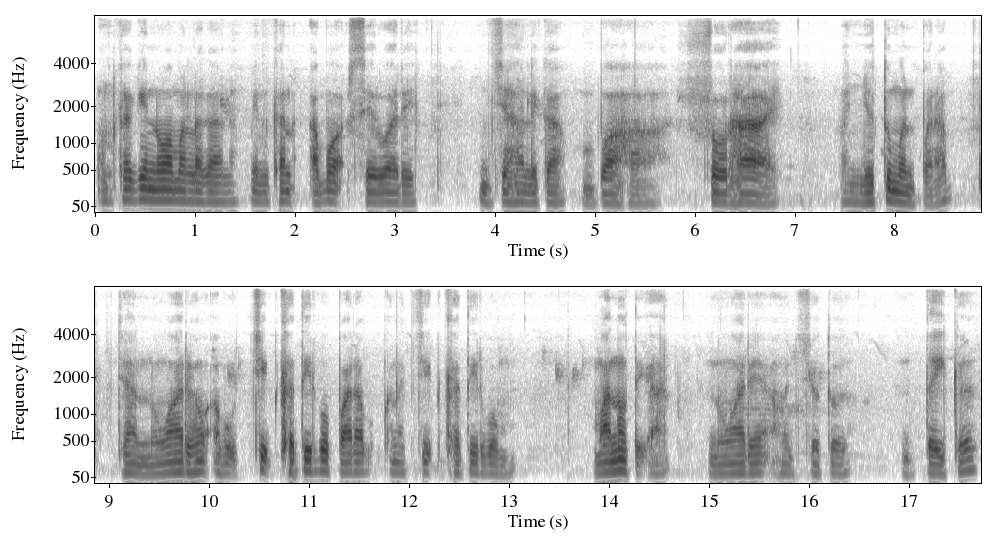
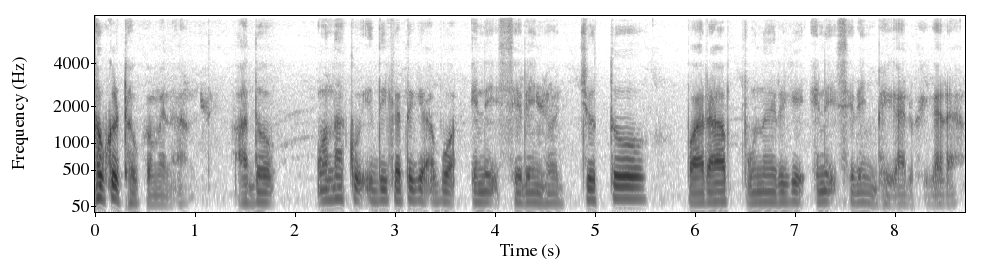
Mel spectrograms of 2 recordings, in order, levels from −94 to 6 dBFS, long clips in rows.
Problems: background sounds at intervals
